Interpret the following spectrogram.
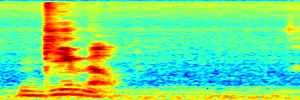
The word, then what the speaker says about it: Gimel: world to come comment on gimmel g m e l pronounced giml hard G transcribed as G the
